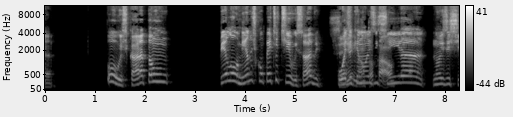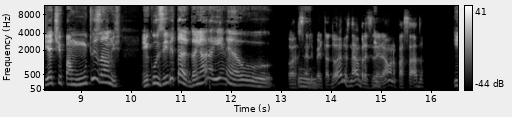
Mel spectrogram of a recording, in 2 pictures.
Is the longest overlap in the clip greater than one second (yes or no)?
yes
